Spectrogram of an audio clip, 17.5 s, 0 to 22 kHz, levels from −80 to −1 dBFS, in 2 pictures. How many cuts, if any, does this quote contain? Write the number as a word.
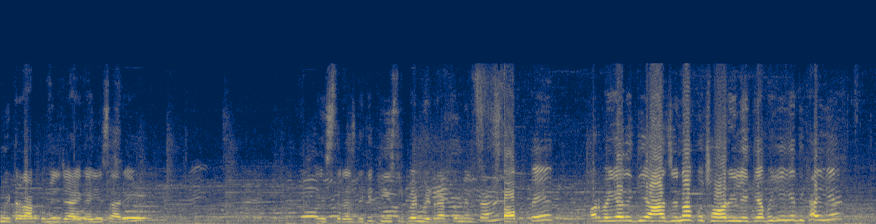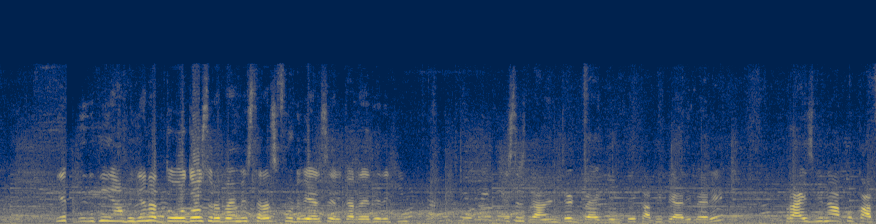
three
